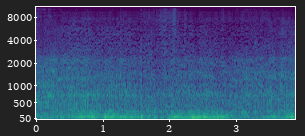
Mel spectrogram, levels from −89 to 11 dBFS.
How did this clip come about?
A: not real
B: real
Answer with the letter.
A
